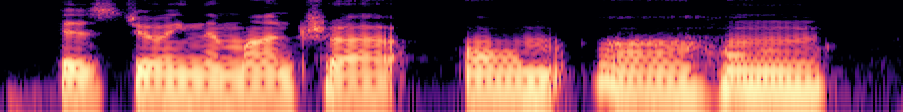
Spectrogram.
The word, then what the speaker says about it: Hum: And probably the most simple one is doing the mantra Om Ahum Benza Guru Pema Siddhi Hum. Om Ahum can be spelled H-U-M or H-U-N-G.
